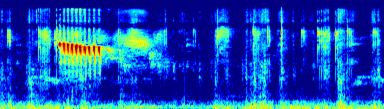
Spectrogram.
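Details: Female bar-winged prinia, used to lure other birds, gives a single short rapid pulsed trill sliding slightly downward, followed by faint scattered chirps and quiet.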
